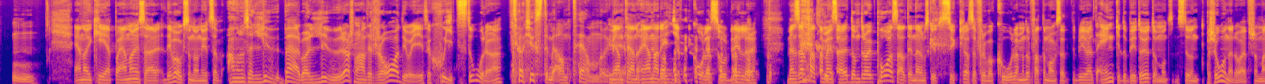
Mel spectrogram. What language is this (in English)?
Swedish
